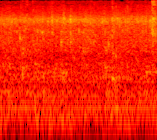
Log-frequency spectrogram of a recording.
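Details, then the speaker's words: Aquarium overflow after tuning to stop siphon noise; gentle steady trickle, no gurgling or siphon surges, much quieter though not silent: running normally. "it's not nearly as loud but I can still hear that hopefully that picks up on the camera you know that's much much better but it's not silent or closer to being silent"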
